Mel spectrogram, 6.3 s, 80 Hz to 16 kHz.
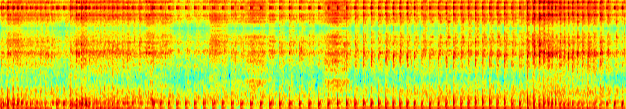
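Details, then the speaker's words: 1993 Suzuki Quad Runner 230 after replacing a loose, wrong-bolted front motor mount and fixing the bracket and sprocket guard: even, steady single-cylinder thump while riding, with no rattle or vibration; normal running. "That was definitely the fix because it's not vibrating anymore."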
